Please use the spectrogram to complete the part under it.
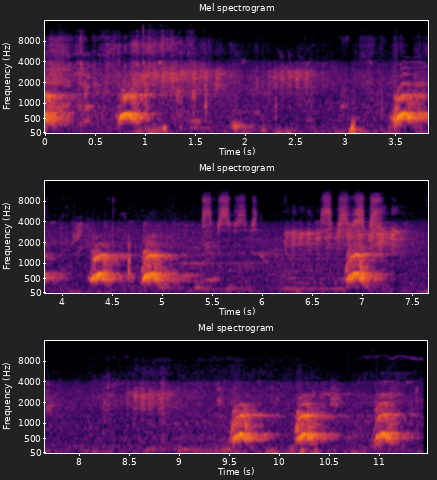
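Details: Small grey stray cat gives a string of short mews spread over about eleven seconds, with soft rustling, a few sharp clicks and quiet background noise between the calls.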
